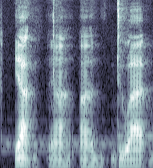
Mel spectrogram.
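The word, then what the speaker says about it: Duat: This is Hound of Dwat. Yeah. Yeah. Uh Dat Dwat. Um very very close, very similar.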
